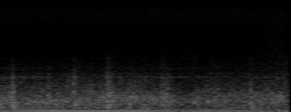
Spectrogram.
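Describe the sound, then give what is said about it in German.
A train travels slowly with a faint, steady low rumble and soft, loosely rhythmic knocks running through it. No voices are heard. “Der Zug fährt langsam.”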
